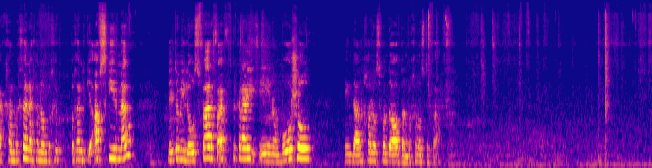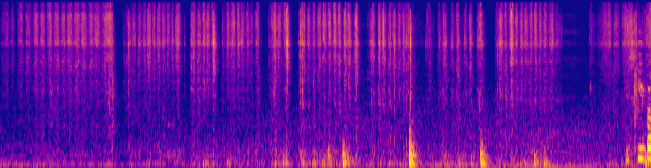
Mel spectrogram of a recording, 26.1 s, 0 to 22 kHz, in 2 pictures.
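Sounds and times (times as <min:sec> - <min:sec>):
sandpaper rubbing: 0:12.8 - 0:24.3, 0:24.9 - 0:26.0.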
